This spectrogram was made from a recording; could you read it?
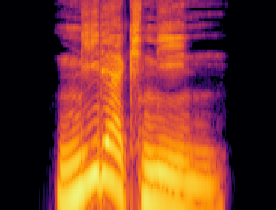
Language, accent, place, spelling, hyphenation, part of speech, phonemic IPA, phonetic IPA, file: German, Germany, Berlin, niederknien, nie‧der‧kni‧en, verb, /ˈniːdəʁˌkniːən/, [ˈniːdɐˌkʰniːən], De-niederknien.ogg
- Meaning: to kneel down, to genuflect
